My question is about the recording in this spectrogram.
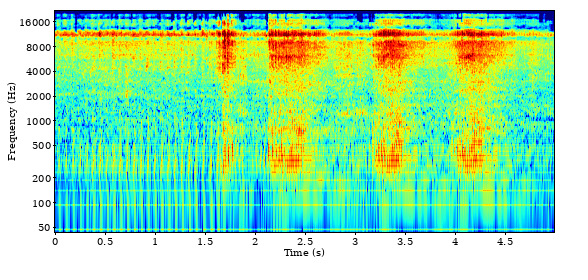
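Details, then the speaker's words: GY6 150cc Chinese scooter-type engine: even idle then clean strong revs with no bog; sounds healthy. "what happens if we dog it nice no bog sounds pretty good number two boys"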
